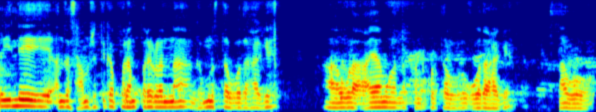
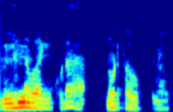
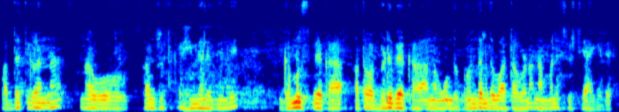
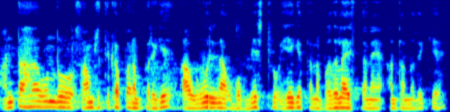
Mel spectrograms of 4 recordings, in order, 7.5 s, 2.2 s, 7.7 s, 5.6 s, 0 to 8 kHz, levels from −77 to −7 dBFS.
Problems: none marked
